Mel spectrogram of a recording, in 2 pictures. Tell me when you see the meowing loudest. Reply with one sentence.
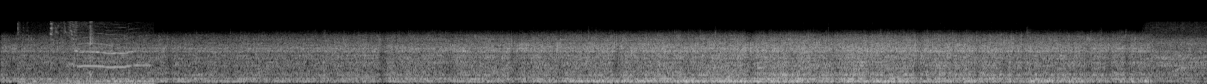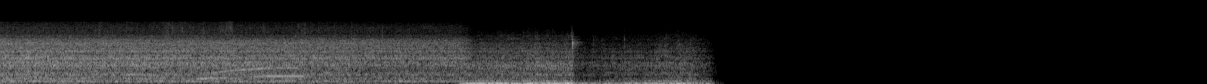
The volume of the meowing peaks at 1 second.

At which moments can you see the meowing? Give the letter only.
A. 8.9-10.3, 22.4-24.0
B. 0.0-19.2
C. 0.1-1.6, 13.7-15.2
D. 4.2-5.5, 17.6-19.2
C.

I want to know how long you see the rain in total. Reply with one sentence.
The rain can be heard for 19 seconds in total.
